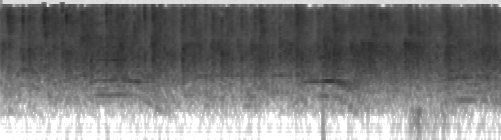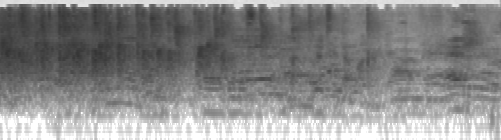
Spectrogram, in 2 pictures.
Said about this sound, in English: Amen. A round of applause. A round of applause, believer.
